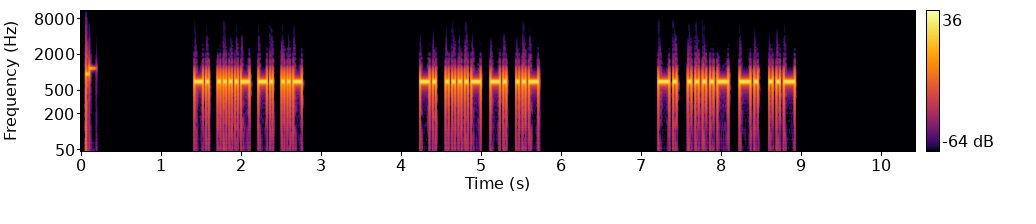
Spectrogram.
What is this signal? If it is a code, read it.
Morse code, heard as a keyed tone, about 29 wpm, 700 Hz. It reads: N4NU N4NU N4NU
